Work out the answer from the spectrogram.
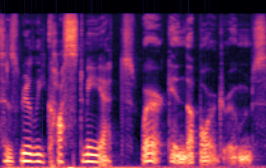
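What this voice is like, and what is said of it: Mock deep baritone voice. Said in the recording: “that was my impression of being a baritone”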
